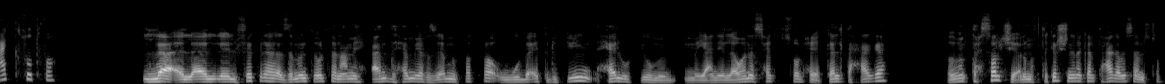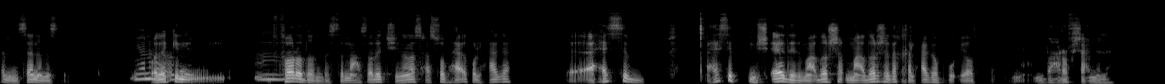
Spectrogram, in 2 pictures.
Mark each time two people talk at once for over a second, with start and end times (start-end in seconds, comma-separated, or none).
none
